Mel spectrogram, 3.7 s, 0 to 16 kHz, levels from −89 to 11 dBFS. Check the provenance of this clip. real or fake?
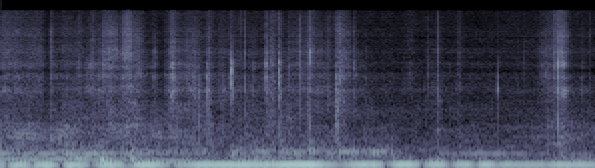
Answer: fake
